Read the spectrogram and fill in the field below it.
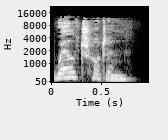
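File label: "well trodden", British English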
